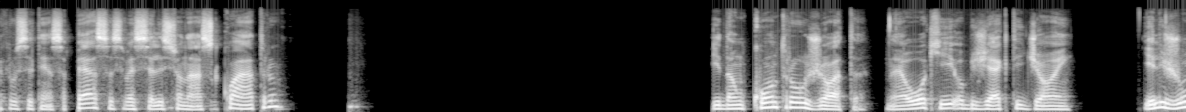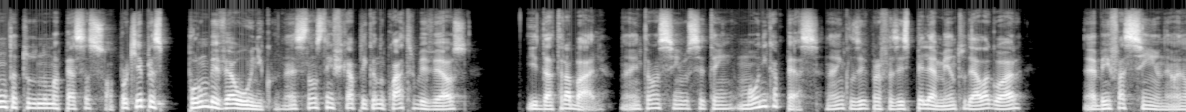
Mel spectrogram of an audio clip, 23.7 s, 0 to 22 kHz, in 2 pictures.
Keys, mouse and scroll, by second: 0.2-3.4 drag, 3.7 shift+click, 4.3 shift+click, 4.7 middle click, 5.2-5.9 scroll down 1, 5.9 shift+click, 6.2 middle click, 6.7 scroll down 2, 7.0-9.3 middle drag, 9.3-12.3 drag, 14.8-18.2 drag, 18.4-19.5 middle drag, 19.5 click, 19.9 scroll down 1, 20.2-22.3 middle drag, 22.3 click, 22.6 x, 23.5 click.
